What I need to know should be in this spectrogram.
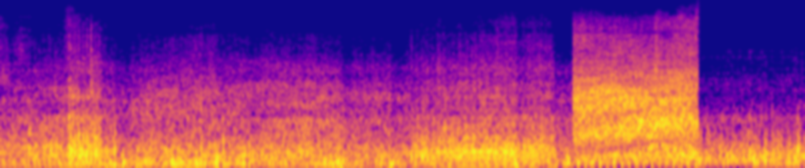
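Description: A motorbike engine hums while riding along a road.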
